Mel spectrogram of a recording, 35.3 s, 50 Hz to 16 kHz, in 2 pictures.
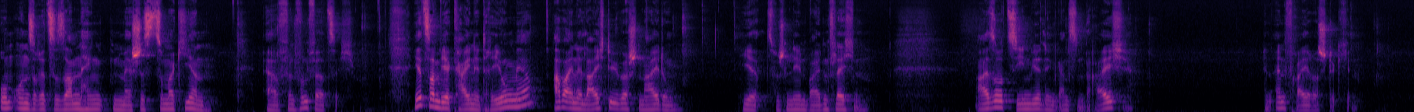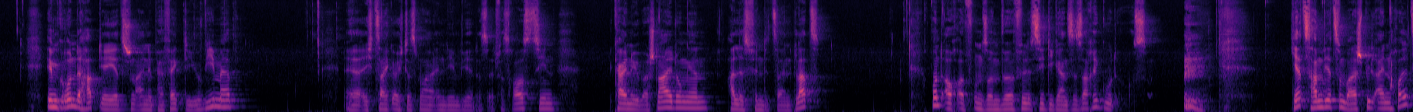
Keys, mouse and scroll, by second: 3.4 r, 5.3 middle click, 5.8 click, 14.2 g, 18.3 g, 23.2 g, 29.3-30.9 middle drag, 33.0 ctrl+middle click, 33.5 middle click, 34.2-35.3 shift+middle drag.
